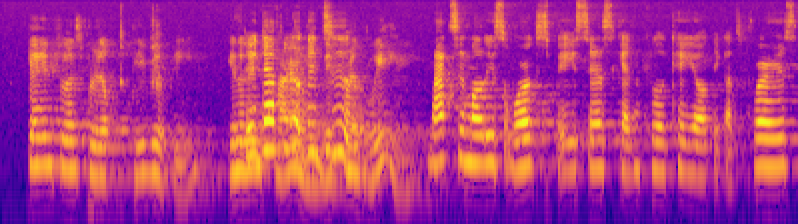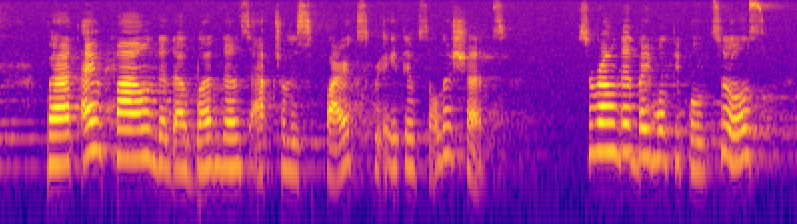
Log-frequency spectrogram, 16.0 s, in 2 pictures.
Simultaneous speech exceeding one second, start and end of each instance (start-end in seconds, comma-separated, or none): 2.4-3.6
